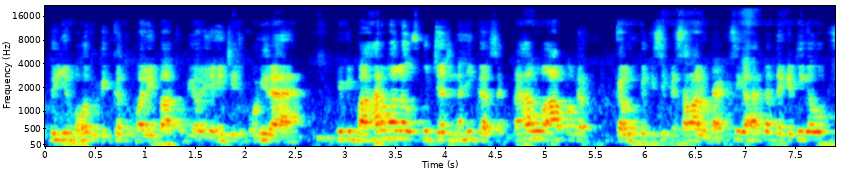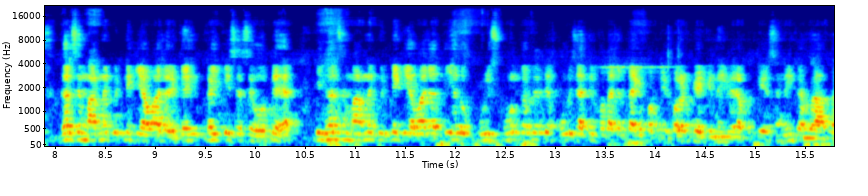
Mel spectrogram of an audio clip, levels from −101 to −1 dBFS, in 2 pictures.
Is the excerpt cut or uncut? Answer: uncut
